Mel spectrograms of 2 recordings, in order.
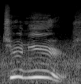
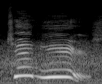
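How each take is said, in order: First: "ten years" drawn out slowly and much higher; "ten years" said slowly and high, in shock; stressed in disbelief. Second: "Ten years" punched much higher and louder; "Ten years" hit high and loud, in outrage; emphatic repeat. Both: Real, not acted. Repeating the shocking sentence.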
